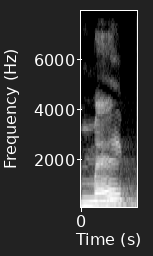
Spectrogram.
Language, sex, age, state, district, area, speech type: Punjabi, male, 30-45, Punjab, Bathinda, rural, spontaneous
